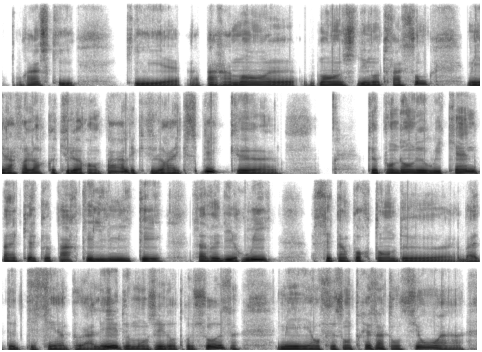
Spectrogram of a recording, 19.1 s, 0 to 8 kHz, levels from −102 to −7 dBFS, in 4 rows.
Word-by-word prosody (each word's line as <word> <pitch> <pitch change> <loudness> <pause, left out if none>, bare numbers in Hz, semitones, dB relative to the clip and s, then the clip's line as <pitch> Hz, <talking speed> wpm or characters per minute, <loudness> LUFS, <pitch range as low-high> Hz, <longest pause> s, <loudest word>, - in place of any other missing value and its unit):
entourage 100 +5 -3
qui 80 -2 -3 0.5
qui, 80 -2 -1
heu, 75 -1 -4
apparemment, 85 +6 -1
heu, 75 -3 -1 0.2
mange 95 0 0
d'une 85 -1 +1
autre 85 - -3
façon, 85 +9 -2 0.4
mais 85 - +2
il - - +4
va 85 - +3
falloir 95 +2 0
que - - -5
tu 90 - -3
leur 85 -2 +2
en 80 - -3
parles 115 - 0
et - - +1
que - - -19
tu 85 - -1
leur 85 -1 +1
expliques 135 - 0
que 80 -5 +1 0.9
que - - +1
pendant 100 +1 +2
le 95 -1 +5
week-end, 90 +7 +2
bah, 90 -3 +1
quelque 95 0 0
part 100 +2 -3
tu - - +2
es - - +7
limité. 95 -1 +2 0.3
Ça 90 - +1
veut 90 +1 +3
dire 90 0 +3
oui, 115 0 +5 0.4
c'est - - -2
important 90 +1 -1
de, 75 -4 -1
bah, 80 -1 -3
de 80 +1 -2
te - - -12
laisser 85 - -1
un 75 - -2
peu 75 0 -4
aller, 95 - +5
de 95 - -1
manger 80 +2 0
d'autres 80 0 -2
choses, 115 - +1 0.4
mais 90 -1 +4
en 90 - +1
faisant 90 +5 -2
très 105 +1 -1
attention 100 +4 -1
à 70 -6 -6
90 Hz, 185 wpm, -19 LUFS, 80-100 Hz, 0.9 s, es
